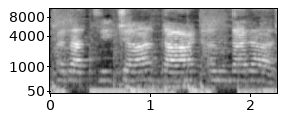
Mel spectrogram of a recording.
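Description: A high, child-like voice singing over background music with a low bass line.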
